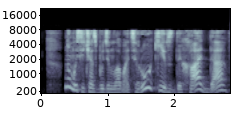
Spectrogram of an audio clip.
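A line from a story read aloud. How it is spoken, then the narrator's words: Scornful snort. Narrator (Russian): фыркнул Муранов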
